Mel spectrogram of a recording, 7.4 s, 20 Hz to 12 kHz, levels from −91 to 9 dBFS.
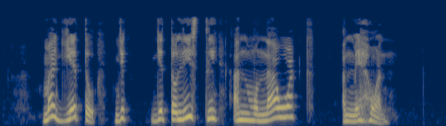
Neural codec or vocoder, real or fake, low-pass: none; real; 7.2 kHz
